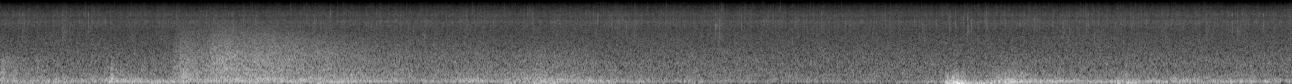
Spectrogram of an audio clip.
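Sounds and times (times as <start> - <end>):
thunderstorm rain: 0.0 - 12.9.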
